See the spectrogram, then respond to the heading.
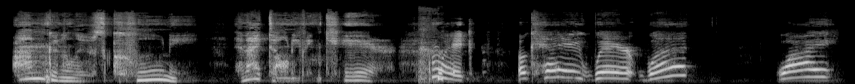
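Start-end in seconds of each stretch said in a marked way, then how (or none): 0.1-4.0 mock-seductive, sultry, sexy put-on voice. Retelling what a woman said while tying up her hair, put-on sexy voice. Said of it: "She's putting on the sexy voice".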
